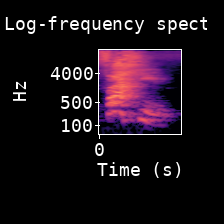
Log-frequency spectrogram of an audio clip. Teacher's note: la fuerza de voz está en la sílaba fra, que es la penúltima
